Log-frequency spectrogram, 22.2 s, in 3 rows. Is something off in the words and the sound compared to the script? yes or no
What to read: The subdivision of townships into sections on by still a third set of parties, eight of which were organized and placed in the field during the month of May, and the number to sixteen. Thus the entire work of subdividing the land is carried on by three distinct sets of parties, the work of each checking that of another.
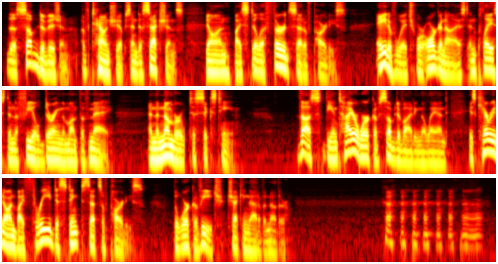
yes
